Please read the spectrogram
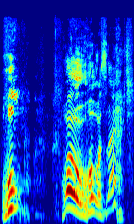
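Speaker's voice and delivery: startled cry at a sudden kick; startled whoa. Pretend. Preacher imagining Elizabeth's belly at the leap, startled and loud. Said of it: "Elizabeth's belly just going".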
